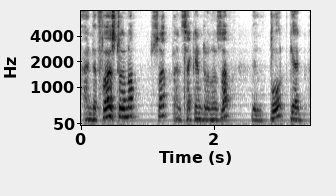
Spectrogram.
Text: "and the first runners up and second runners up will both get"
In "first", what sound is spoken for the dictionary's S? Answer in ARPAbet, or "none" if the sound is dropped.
S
